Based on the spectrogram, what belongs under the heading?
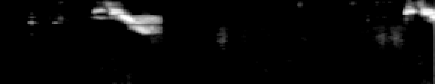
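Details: Blue-black grassquit singing one of its song types: a short high buzzy phrase sliding downward, delivered twice about two and a half seconds apart, with faint ticks between in a quiet setting.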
